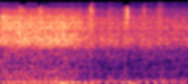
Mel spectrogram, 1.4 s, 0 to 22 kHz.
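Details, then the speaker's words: Honda ADV 160 scooter, about 1,000 km, after CVT service following judder from Bromo dust and overheated, scored CVT bowl; light throttle blip rises and falls evenly with only mild shudder, smoother take-up than before. "lebih halus. Udah enggak gredek gredekan kayak kemarin. Walaupun masih ada getarnya, tapi enggak segredek yang kemarin sih."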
